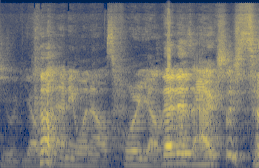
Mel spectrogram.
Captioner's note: laughs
